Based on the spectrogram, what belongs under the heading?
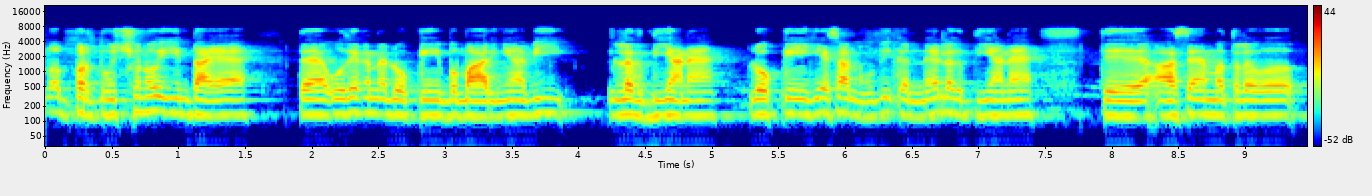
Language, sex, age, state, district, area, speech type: Dogri, male, 45-60, Jammu and Kashmir, Kathua, rural, spontaneous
